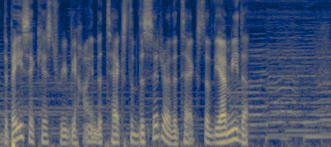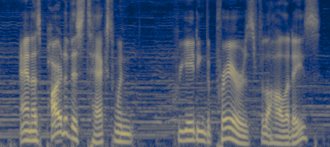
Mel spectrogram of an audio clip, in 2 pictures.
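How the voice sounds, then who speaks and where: A man, a rabbi, giving an earnest, emphatic teaching that rises to animated peaks. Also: mid-range voice, creaky. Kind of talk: sermon-style teaching.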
